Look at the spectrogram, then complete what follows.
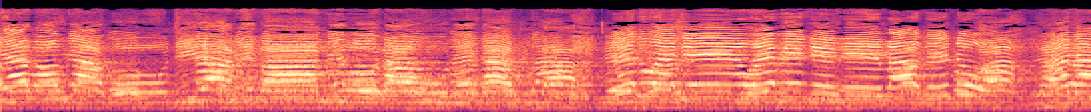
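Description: A high-pitched voice singing a slow melody in long phrases, with wavering held notes and short breaks for breath.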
